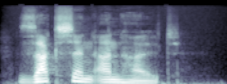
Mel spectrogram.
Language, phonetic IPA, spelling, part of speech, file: German, [ˌzaksən ˈanhalt], Sachsen-Anhalt, proper noun, De-Sachsen-Anhalt.ogg
- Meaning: Saxony-Anhalt (a state in central Germany)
